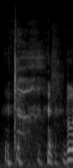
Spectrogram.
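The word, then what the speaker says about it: Bulette: It's like bullet, but the T is silent.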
